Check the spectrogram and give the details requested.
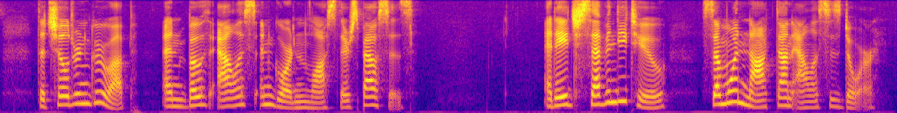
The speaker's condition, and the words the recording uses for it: No condition.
